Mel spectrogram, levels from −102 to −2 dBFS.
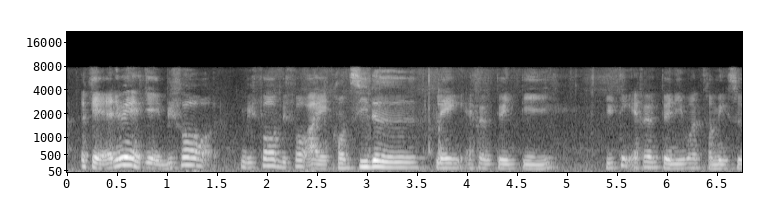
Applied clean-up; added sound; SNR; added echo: none; none; none; none.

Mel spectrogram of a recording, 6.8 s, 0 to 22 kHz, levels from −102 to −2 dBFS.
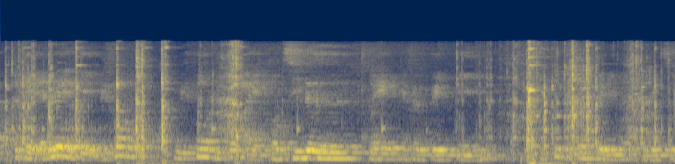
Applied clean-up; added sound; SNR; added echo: none; Dishes, pots, and pans; 4 dB; reverberation time 0.9 s.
